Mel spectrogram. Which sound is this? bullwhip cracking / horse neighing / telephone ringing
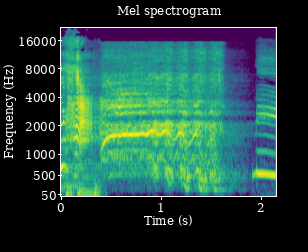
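horse neighing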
